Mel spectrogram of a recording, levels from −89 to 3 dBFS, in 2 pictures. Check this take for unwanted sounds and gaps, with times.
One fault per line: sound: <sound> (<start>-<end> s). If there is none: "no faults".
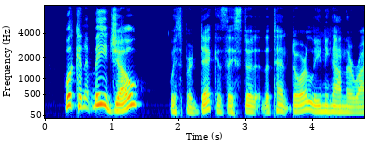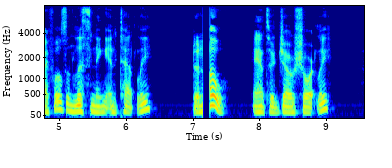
sound: dropout (7.1-7.3 s)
